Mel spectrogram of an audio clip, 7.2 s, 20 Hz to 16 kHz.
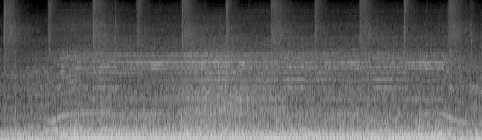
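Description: Kawasaki Ultra 310 jet ski engine running steadily in reverse, a loud continuous drone with a faint pitch rise near the start and a pitch dip near the end, with no voices.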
